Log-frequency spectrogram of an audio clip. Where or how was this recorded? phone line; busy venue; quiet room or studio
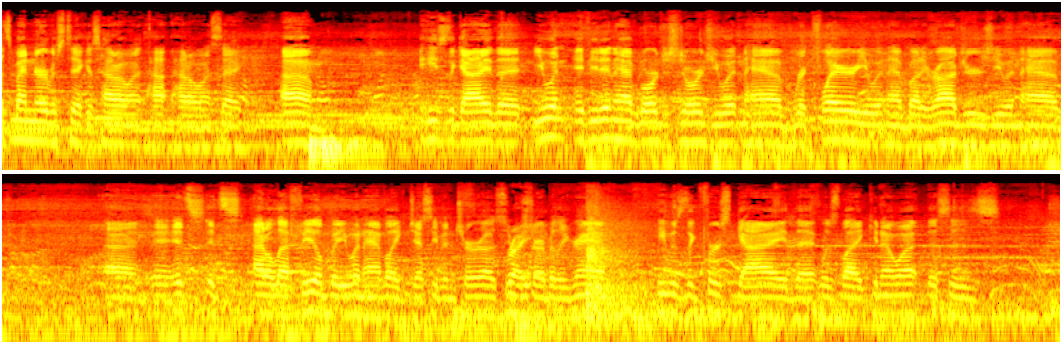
busy venue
